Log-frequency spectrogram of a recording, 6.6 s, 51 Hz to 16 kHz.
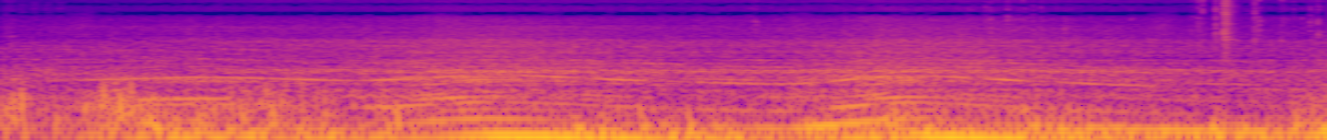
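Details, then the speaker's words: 1991 Mercedes 300SL R129 petrol engine after sitting unused for years. It rises and falls through light revs with even firing and no knocks or misses. It sounds healthy but needs a full tune-up. "as you guys can hear it sounds pretty healthy it just needs a whole tune-up since it's been sitting for I don't know how many years"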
